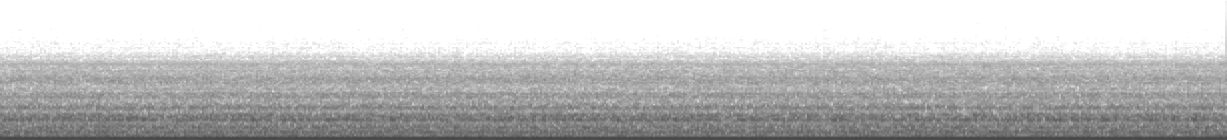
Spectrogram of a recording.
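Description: Steady low hum of a running machine, with a few faint steady tones above it and no change throughout.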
